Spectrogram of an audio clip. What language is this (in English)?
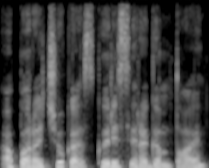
Lithuanian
